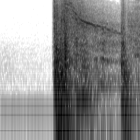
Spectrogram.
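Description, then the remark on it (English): After a brief silence, a broad rushing whoosh starts abruptly, carrying a thin high whistle that glides steadily downward in pitch, then a second short burst of noise follows. These are weapon sound effects for a big arrow attack. “All that whistling.”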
